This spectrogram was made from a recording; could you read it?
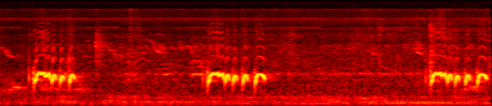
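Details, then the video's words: Zebra dove in aggressive song: three short phrases of rapid rolling coo notes, each with four or five pulses, spaced about two seconds apart over a low rumbling background. "suara perkutut gacor agresif mental baja"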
